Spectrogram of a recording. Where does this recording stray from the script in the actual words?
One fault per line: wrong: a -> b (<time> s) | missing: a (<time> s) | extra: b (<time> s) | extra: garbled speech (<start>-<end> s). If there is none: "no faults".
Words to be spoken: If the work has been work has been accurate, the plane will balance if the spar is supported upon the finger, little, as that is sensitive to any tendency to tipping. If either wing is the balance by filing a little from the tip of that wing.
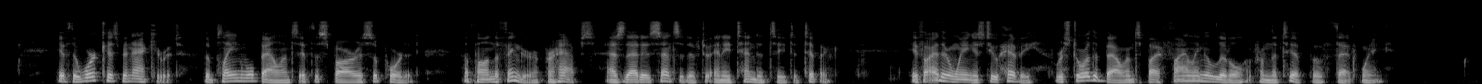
missing: work has been (1.3 s)
wrong: little -> perhaps (5.5 s)
extra: too heavy restore (9.8 s)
